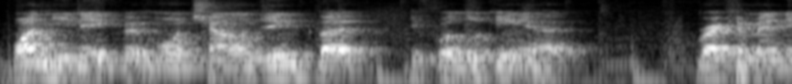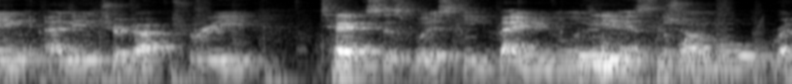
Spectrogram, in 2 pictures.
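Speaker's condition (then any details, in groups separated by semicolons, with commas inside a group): No condition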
